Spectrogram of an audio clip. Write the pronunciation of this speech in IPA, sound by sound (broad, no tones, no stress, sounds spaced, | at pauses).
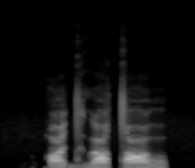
qʷ i dʱ ɯ tˤ o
